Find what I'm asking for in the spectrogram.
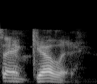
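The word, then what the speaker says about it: Sangailė: We are going to discuss the movie The Summer of Sangal. – Actually, it's Sangale.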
